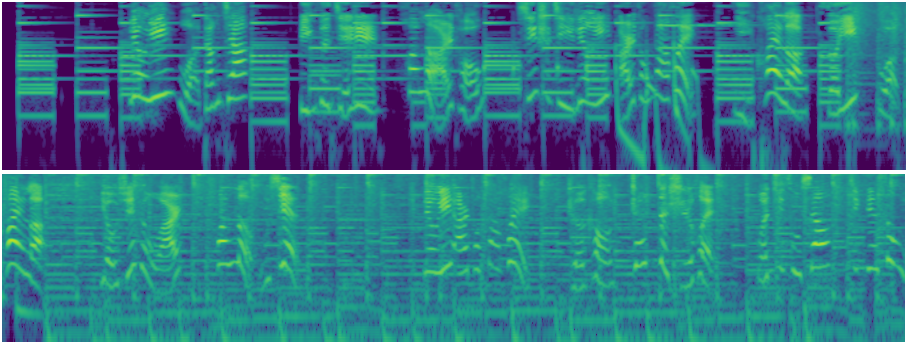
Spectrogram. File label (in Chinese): 女 促销 节日促销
